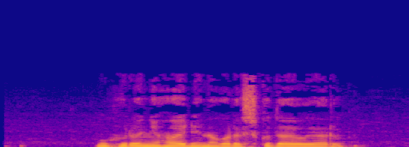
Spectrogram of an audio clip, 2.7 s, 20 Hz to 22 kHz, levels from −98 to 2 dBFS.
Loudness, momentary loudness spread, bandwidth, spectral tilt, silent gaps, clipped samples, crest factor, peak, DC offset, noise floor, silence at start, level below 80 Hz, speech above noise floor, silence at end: -21 LUFS; 10 LU; 11 kHz; -7 dB/octave; none; under 0.1%; 14 dB; -6 dBFS; under 0.1%; -56 dBFS; 0.65 s; -64 dBFS; 36 dB; 0.45 s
